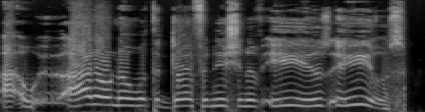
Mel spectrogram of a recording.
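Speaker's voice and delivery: slow, drawn out, evasive, stumbling at first. Retelling an old courtroom answer to the others: Bill Clinton impression. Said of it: "my Bill Clinton impersonation".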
